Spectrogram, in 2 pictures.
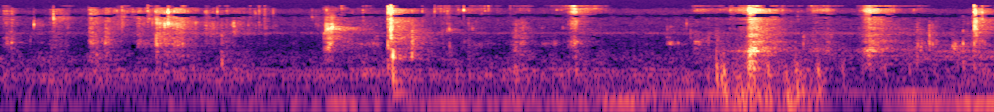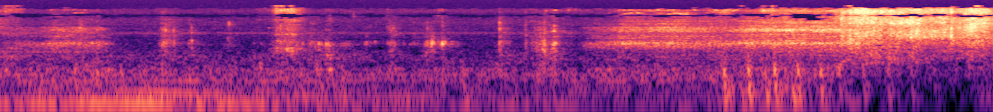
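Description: A person biting into and chewing a mouthful of pizza, with scattered short crunches and wet mouth clicks.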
